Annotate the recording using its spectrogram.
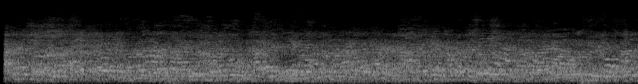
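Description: Indistinct chatter of many people talking at once, a steady blend of overlapping voices with no single voice standing out.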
